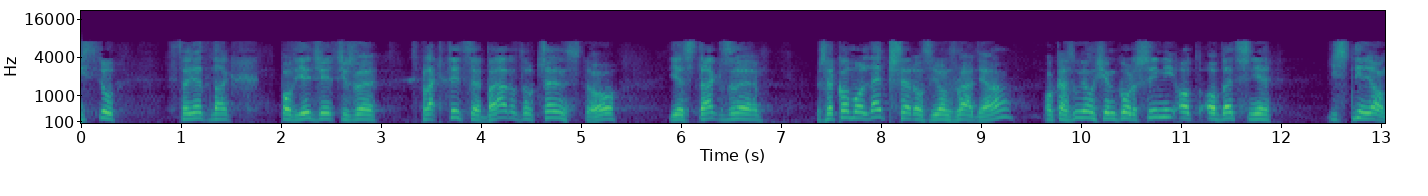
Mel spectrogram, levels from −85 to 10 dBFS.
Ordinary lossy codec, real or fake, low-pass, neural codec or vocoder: MP3, 32 kbps; fake; 7.2 kHz; codec, 16 kHz, 0.8 kbps, ZipCodec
